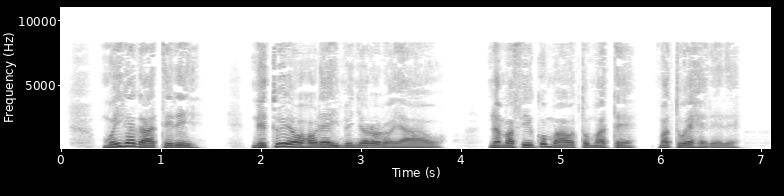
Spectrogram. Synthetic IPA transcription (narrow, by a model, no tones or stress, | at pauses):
moiɣaɣaːteɾe | netweɔɦɔɾɛimeɲɔɾɔɾɔjaɔ | namafeɡomaɔtomatɛ | matwɛɦɛɾɛɾɛ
